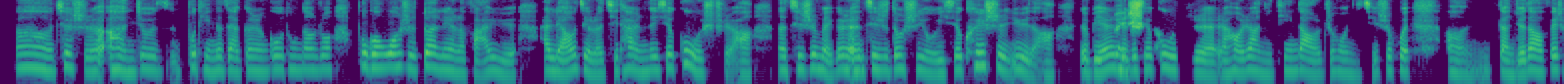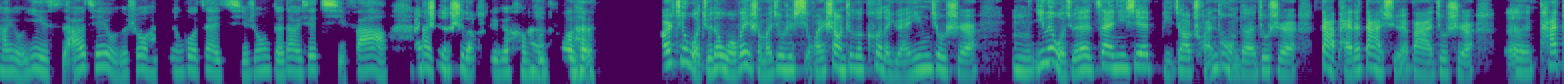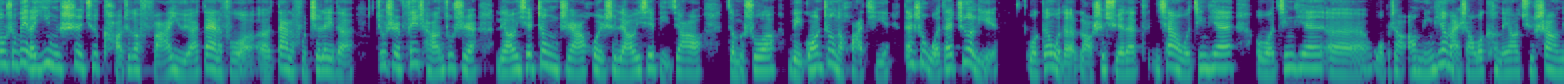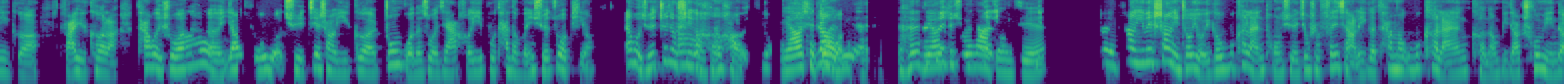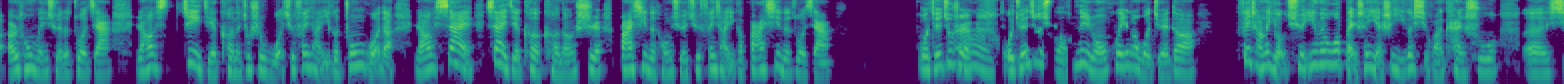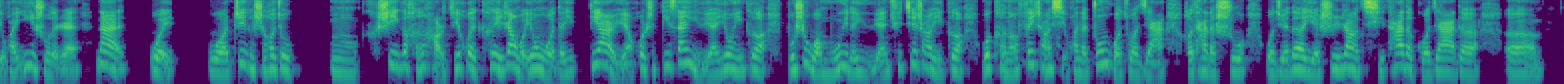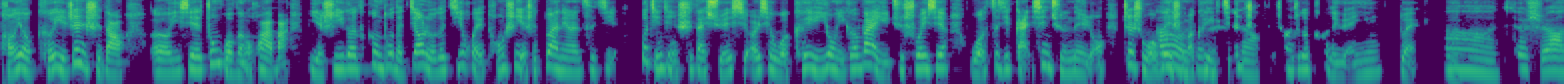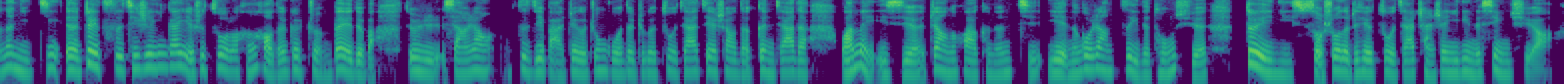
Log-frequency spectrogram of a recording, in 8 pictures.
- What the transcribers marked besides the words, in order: laughing while speaking: "人"; other background noise; laugh; unintelligible speech; chuckle; swallow
- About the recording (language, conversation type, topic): Chinese, podcast, 有哪些方式能让学习变得有趣？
